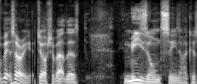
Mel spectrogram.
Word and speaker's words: mise en scène: should talk a bit, sorry, Josh, about the mise en scene, if I could say here, because it is the most kind of Wes Anderson-y type scene. Yes, mise en scène. Yeah, it's Thanks for pronunciation.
